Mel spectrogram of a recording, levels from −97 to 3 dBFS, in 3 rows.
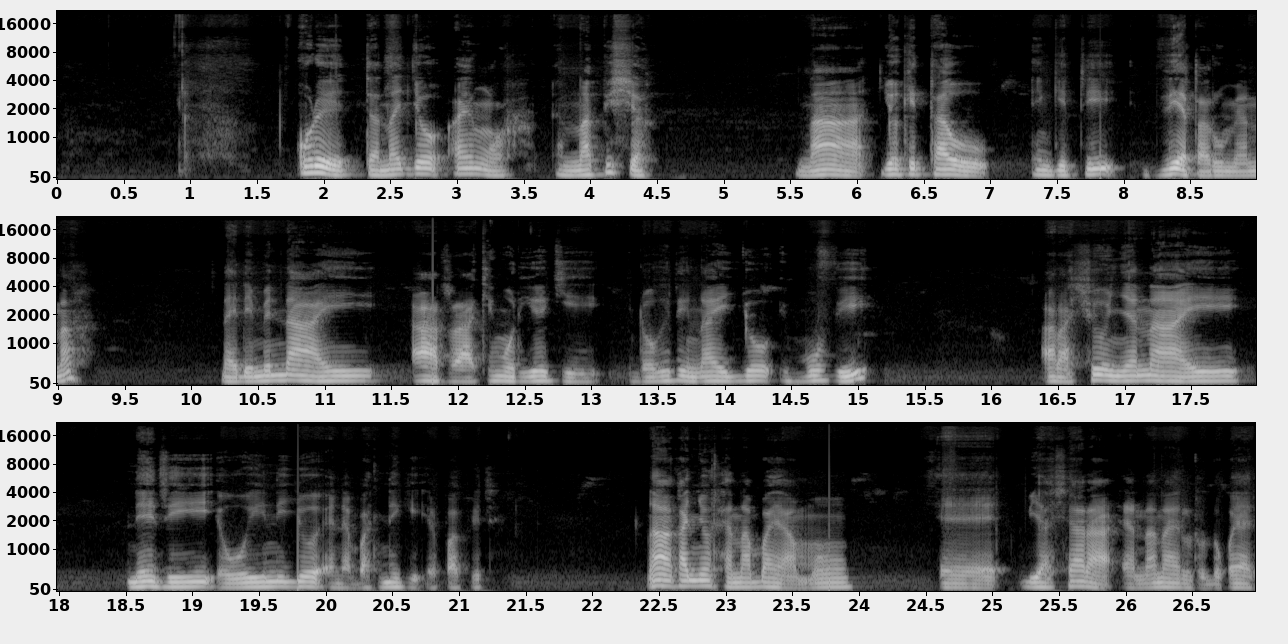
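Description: Five tiny skips land in this speech at 7.83, 11.82, 15.82, 19.80 and 23.79 s, almost exactly 4 s apart. That spacing points to overlap between stream segments: neighbouring 4-second chunks claim a sliver of the same time, and the player trims that overlap even though the sound wasn't actually duplicated. Between about 5 and 16 ms of audio vanishes each time, so the waveform jumps and you hear a tiny tick or skip on a steady beat.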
